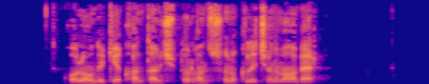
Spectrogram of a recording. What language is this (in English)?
Uyghur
